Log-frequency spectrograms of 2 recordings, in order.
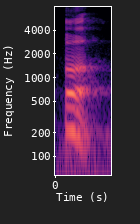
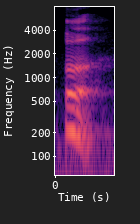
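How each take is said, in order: First: The vowel is a short uh sound. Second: The same.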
